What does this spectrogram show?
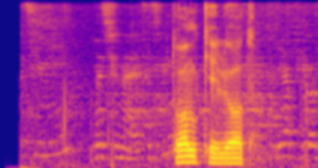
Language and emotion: Russian, neutral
